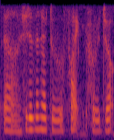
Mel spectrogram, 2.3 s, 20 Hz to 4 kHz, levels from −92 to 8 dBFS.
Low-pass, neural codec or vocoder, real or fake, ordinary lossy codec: 3.6 kHz; none; real; none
